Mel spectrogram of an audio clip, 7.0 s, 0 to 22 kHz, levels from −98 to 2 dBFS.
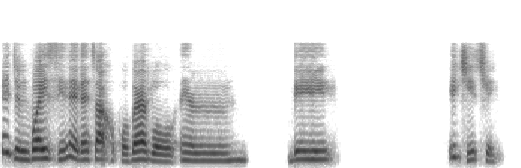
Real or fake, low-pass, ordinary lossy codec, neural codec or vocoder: fake; none; none; codec, 16 kHz, 0.5 kbps, FreqCodec, larger model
